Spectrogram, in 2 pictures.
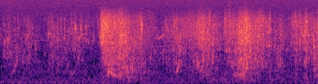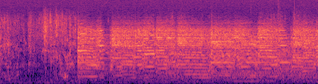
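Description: Irregular water splashing of a person swimming, then music starts about five seconds in and carries on steadily.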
